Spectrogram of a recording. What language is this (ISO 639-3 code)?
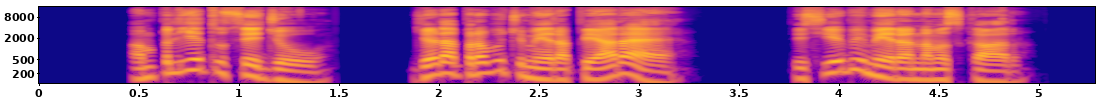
xnr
